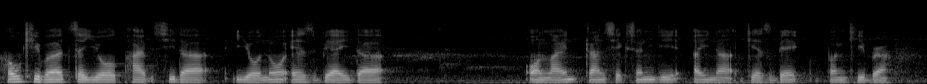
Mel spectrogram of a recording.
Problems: none marked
